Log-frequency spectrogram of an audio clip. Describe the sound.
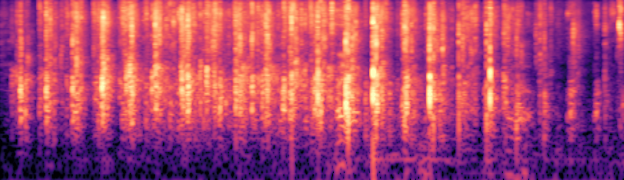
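Applause from an audience welcoming the mayor of Sandnes as the next panel guest: a steady, dense patter of many hands clapping that carries on without a break, rising and dipping slightly in loudness.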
